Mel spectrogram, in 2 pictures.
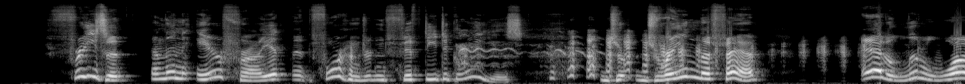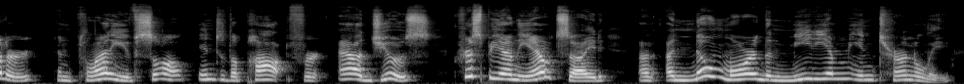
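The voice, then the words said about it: Jordan Peterson impression. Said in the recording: “Jordan Peterson sees this ... Can I do the voice? ... Oh, please do the voice.”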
